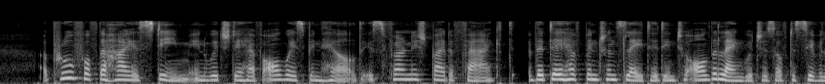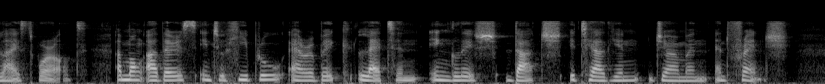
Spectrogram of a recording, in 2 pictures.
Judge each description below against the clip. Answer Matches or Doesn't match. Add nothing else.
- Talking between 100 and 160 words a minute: Matches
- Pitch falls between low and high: Doesn't match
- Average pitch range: Matches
